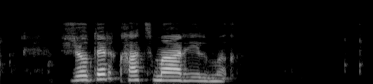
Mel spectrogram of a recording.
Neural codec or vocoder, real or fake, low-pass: none; real; 7.2 kHz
